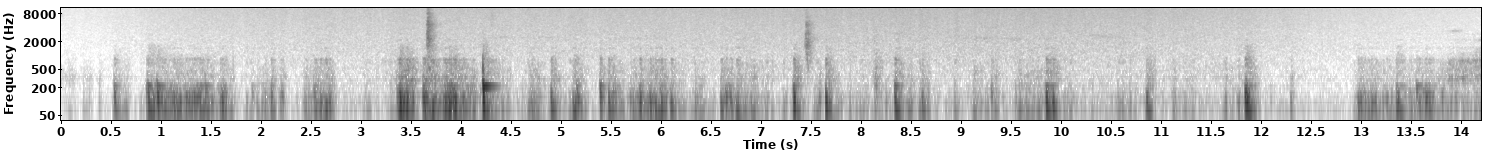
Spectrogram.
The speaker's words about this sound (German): Dieser Herzschlag, diese Lebenskraft, diese Schöpferkraft, die in allem ist, die bewirkt, dass die Pflanzen wachsen, dass die Vögel singen, dass die Insekten um dich herum summen und krabbeln.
